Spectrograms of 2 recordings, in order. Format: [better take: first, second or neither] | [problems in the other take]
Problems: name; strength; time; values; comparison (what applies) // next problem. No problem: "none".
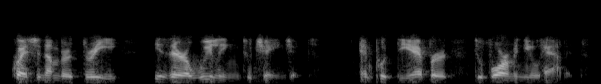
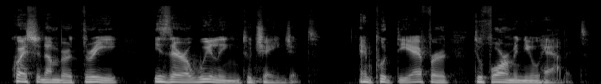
second | phone-call audio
